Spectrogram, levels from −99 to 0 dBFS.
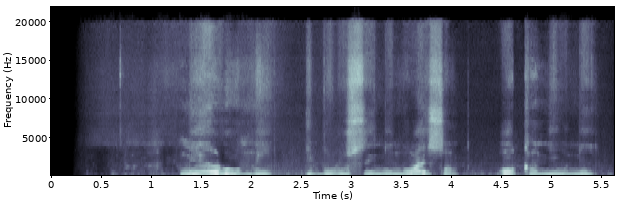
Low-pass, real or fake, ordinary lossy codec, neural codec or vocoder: none; fake; none; autoencoder, 48 kHz, 128 numbers a frame, DAC-VAE, trained on Japanese speech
